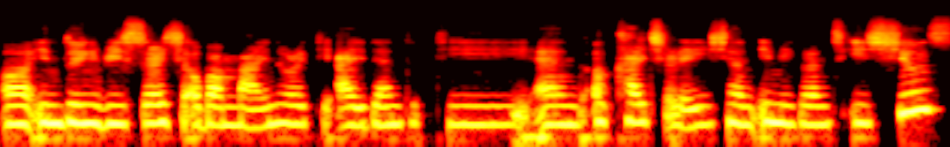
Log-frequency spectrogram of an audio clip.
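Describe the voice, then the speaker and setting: A woman with a Korean accent speaks at a moderate pace with hardly any pauses, her medium-pitched, somewhat breathy voice dark and mellow in tone, with ordinary pitch variation and a dry, close sound with no echo. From South Korea. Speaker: counseling professor. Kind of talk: self-introduction.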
